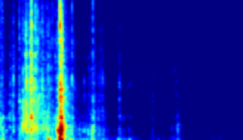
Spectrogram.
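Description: Faint rustle and a few soft ticks of trading cards sliding out of a torn foil pack wrapper in the first second, then only a few fainter ticks as the cards are handled.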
